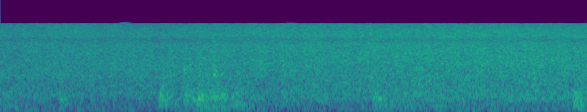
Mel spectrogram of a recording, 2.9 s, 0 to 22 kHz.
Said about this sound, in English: The sound of water rushing over huge wheels is what drove an operation known as the Saugus Iron Works. It started in 1646, the Saugus Iron Works.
